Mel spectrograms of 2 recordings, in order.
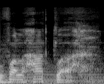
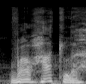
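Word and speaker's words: Valhalla: O Valhatla. Valhatla é o pronúncia correto? Valla. Esses dois Ls na linguagem nórdica se pronuncia com TL, é Valhatler, a Vler, H Datler, coisa assim, entendeu?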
